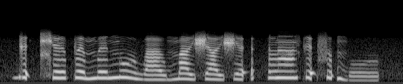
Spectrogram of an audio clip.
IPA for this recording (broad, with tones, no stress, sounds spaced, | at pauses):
ɡ ɛ˦ ʔ t͡ɕʰ ɛ˦ p ɛ˦˨ m ɛ˦ n o˦˨ ʊ̯ w a˨ ʊ̯ m a˦˨ ɪ̯ ʃ a˦˨ ɪ̯ ʃ ɛ˦ ʔ | l ã˦ k ɛ˦ ʔ s ʊ˦ ʔ m o˨ ʊ̯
